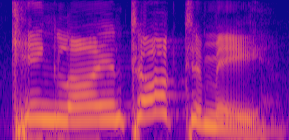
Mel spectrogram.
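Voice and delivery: put-on high child's shout calling her mommy; excited child. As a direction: call out to mom like a thrilled kid. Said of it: "ran over and said".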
